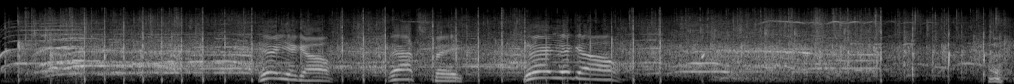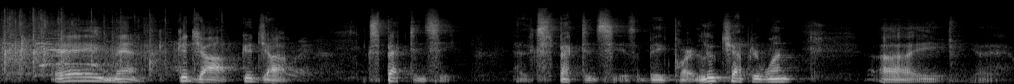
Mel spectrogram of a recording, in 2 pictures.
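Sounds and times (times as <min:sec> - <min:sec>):
audience clapping: 0:00.0 - 0:12.6
speech: 0:02.6 - 0:06.3, 0:09.9 - 0:10.1, 0:10.7 - 0:13.1, 0:14.0 - 0:14.7, 0:15.3 - 0:19.7.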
